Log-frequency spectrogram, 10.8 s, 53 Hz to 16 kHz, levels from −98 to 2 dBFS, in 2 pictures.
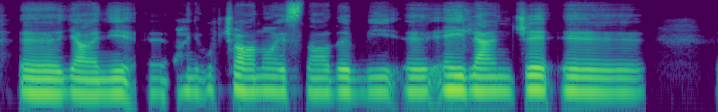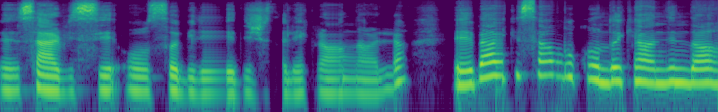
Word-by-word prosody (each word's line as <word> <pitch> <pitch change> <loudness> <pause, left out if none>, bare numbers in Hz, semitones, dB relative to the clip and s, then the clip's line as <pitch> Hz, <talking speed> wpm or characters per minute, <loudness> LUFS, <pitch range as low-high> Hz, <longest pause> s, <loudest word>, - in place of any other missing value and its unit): Eee, 155 - -3 0.3
yani, 145 -1 -3 0.2
e, 145 -2 -15
hani, 155 0 -12
uçağın 165 -1 -3
o 165 0 -7
esnada 155 -1 -3
bir, 155 0 -9
eee, 160 -1 -4 0.3
eğlence, 165 +1 0
eee, 155 -2 -4 0.5
eee, 165 -1 -4
servisi 165 -1 +6
olsa 160 -1 -1
bile 140 -2 -6
dijital 140 -1 -9
ekranlarla, 145 - -7 0.3
eee, 220 -1 +4
belki 340 +1 +4
sen 350 -1 +4
bu 320 - -2
konuda 260 -3 +3
kendin 245 -1 +2
daha 235 0 +3
160 Hz, 135 wpm, -21 LUFS, 150-180 Hz, 0.5 s, servisi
